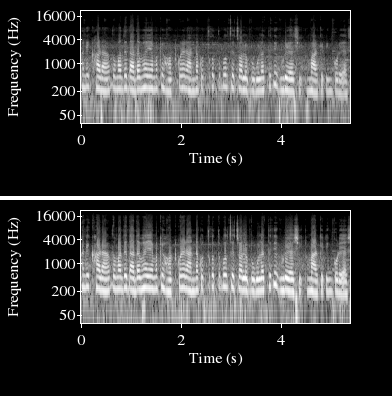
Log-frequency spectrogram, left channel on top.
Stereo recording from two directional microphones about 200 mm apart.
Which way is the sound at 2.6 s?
45° right (ahead or behind).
